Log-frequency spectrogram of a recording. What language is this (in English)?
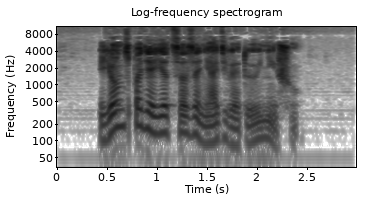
Belarusian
